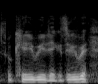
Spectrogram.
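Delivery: muttering under breath. Retelling a moment at work, the speaker quotes their own retold muttering under breath. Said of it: "I actually said it under my breath".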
